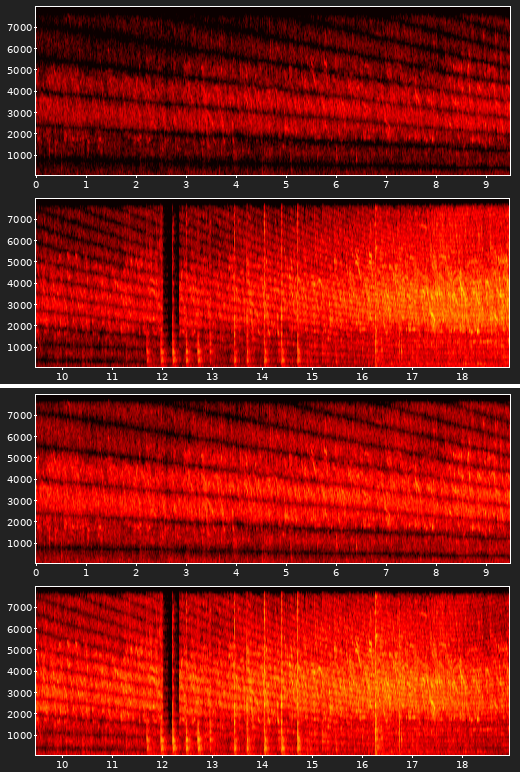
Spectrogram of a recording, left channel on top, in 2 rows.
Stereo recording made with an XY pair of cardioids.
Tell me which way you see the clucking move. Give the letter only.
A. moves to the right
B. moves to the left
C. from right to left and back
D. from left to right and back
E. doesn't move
B.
